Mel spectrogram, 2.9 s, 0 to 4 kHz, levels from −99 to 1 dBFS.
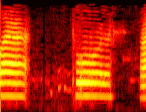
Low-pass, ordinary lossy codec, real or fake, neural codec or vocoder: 3.6 kHz; MP3, 16 kbps; fake; codec, 16 kHz in and 24 kHz out, 1.1 kbps, FireRedTTS-2 codec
